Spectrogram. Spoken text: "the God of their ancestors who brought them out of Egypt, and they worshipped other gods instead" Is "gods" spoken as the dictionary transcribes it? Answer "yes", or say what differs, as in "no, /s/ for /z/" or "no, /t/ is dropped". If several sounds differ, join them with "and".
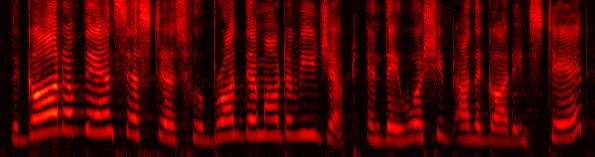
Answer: no, /z/ is dropped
